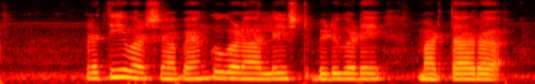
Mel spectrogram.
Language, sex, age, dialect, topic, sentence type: Kannada, female, 60-100, Central, banking, statement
